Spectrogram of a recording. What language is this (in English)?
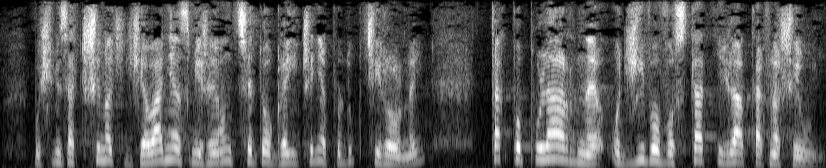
Polish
